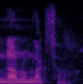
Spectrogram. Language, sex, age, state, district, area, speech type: Nepali, male, 18-30, West Bengal, Kalimpong, rural, spontaneous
